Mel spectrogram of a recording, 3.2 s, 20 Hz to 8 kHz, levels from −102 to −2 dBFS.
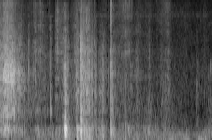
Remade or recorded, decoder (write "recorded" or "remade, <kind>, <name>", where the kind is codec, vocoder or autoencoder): remade, vocoder, Vocos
